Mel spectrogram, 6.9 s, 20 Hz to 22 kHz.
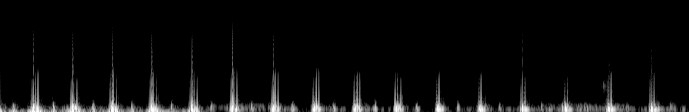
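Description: Clear, regular paired heart thumps at about 75 beats a minute; an ordinary heartbeat heard through a stethoscope.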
